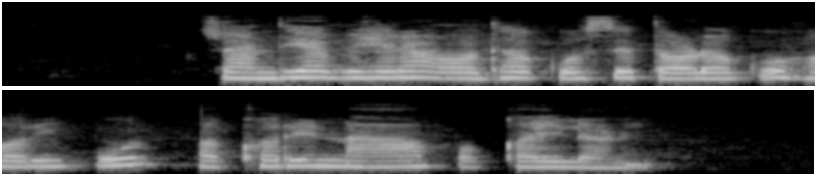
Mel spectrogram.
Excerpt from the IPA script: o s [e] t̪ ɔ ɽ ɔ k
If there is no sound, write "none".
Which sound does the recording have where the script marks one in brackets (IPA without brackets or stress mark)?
e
